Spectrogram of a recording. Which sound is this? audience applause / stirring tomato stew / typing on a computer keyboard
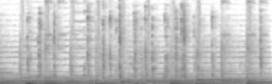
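typing on a computer keyboard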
